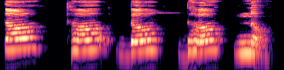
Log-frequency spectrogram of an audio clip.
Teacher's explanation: Next है त वर्ग, त, थ, द, ध, न, ये दांत इसका उच्चारण स्थान होता है।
